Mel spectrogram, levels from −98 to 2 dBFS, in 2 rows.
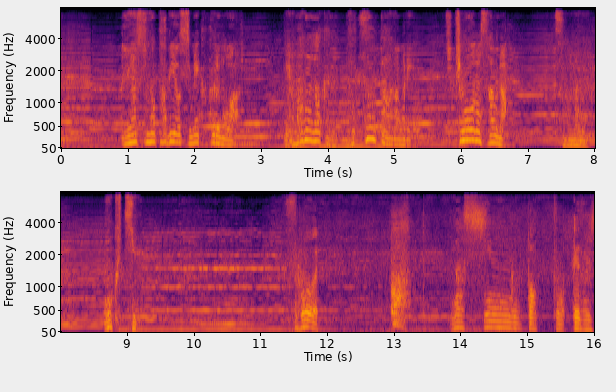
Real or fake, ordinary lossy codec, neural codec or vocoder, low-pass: fake; none; codec, 44.1 kHz, 3.4 kbps, Pupu-Codec; 7.2 kHz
